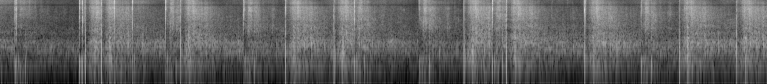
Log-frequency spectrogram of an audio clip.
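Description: Aerial fireworks display: shells launching and bursting in quick succession, with sharp bangs about once or twice a second and a crackling hiss between them.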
